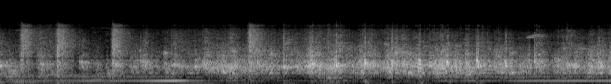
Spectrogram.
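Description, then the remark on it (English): Horse hooves clip-clop steadily while the heavy wheels of wagons rumble and rattle over rough ground, rolling out of a castle courtyard and down a rocky way, the sound continuous, with no voices. “In the courtyard and down the rocky way, the roll of heavy wheels, the crack of whips.”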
